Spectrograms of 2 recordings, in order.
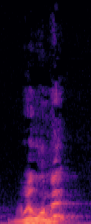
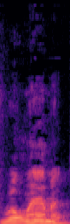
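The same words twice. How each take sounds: First: The word does not rhyme with 'damn it'. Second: The word rhymes with 'damn it'. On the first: The speaker calls it wrong. "people will frequently mispronounce it" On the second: The speaker calls it right. "it's Willamette, damn it"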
